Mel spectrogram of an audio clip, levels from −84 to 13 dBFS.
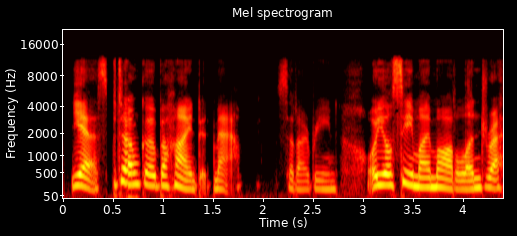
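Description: A short concealed packet loss interrupts this speech clip at about 0.63 to 0.67 s. Roughly 20 ms of audio failed to arrive in time for the decoder, and the receiver filled about 14 ms of that by extending the sound just before it, then blended back into the real signal. The result is a brief smear or wobble rather than silence, which distinguishes it from a plain dropout, where the sound would cut out entirely. The call path's high-frequency limit near 12 kHz fits an Opus link at a moderate bitrate.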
